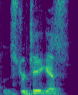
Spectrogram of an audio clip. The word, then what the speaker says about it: Strategas: Joining us now is Jason Trennert, CEO of Strategus. I think I said that right. Did I? Jason, you can correct me. – Well, close enough. Strategus.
